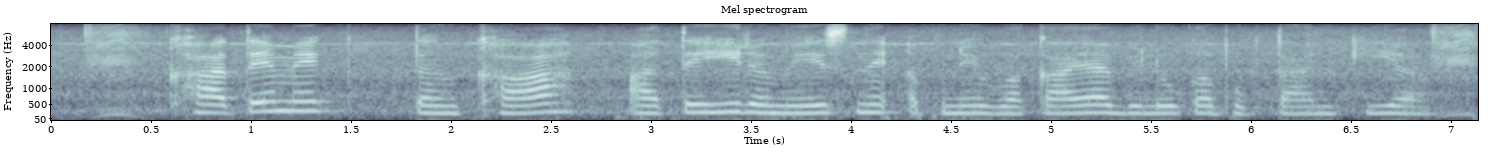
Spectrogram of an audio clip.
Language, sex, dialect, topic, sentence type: Hindi, female, Hindustani Malvi Khadi Boli, banking, statement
